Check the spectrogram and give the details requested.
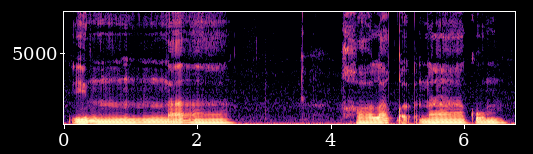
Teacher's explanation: di situ ada qof sukun maka wajib dibaca Qalqalah karena letaknya di tengah-tengah kalimat maka cukup qqalahro saja khqnakum selanjutnya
